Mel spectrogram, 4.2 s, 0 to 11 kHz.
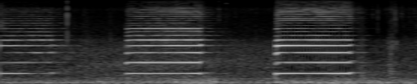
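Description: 2018 Honda Ridgeline's horn honking over and over, set off by opening the truck up. It sounds in short, even blasts of one steady pitch, about one every second and a half.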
